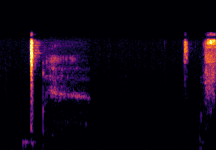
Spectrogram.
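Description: Two sharp computer-mouse clicks, the first about a third of a second in and a fainter one near the end, with a short soft hiss just after the first.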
